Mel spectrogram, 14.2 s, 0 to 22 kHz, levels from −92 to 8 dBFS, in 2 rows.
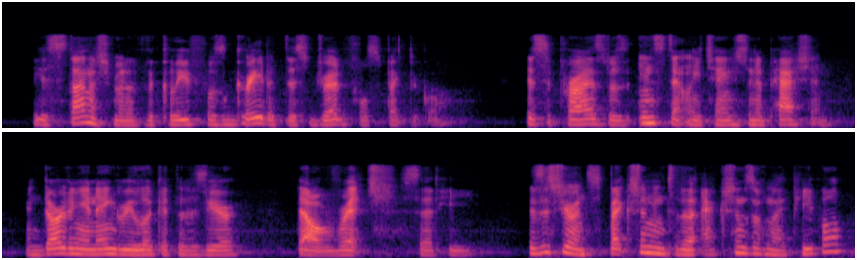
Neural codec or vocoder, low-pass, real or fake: codec, 44.1 kHz, 7.8 kbps, Pupu-Codec; 7.2 kHz; fake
